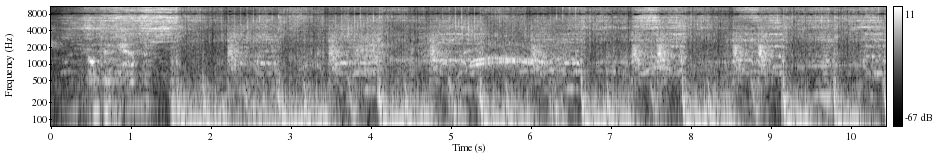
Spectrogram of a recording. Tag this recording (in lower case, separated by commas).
electronica, music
